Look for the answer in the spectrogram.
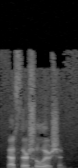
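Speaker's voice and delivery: ordinary talk, nothing marked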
